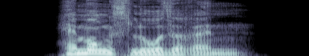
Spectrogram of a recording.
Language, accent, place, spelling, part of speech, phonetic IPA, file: German, Germany, Berlin, hemmungsloseren, adjective, [ˈhɛmʊŋsˌloːzəʁən], De-hemmungsloseren.ogg
- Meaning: inflection of hemmungslos: 1. strong genitive masculine/neuter singular comparative degree 2. weak/mixed genitive/dative all-gender singular comparative degree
